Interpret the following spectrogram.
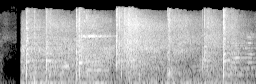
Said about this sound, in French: Ce son si spécial d'un volant qu'on frappe de toutes ses forces est un brin hypnotisant, mais pas pour Mathieu Thomas.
